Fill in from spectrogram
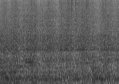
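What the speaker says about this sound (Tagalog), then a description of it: "Andito na tayo ngayon sa sakayan ng tren" An automatic train at Shenzhen station gives off a steady, loud rumble and whir of rolling rail cars, a continuous mechanical drone close by with no speech.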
